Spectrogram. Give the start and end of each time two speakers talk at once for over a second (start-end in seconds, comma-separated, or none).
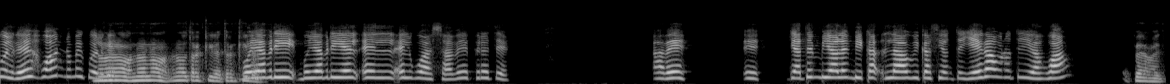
none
